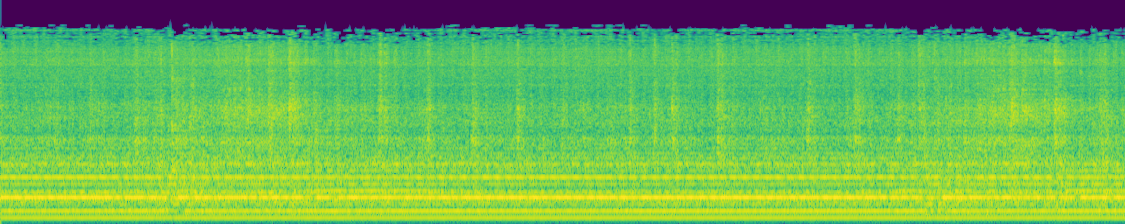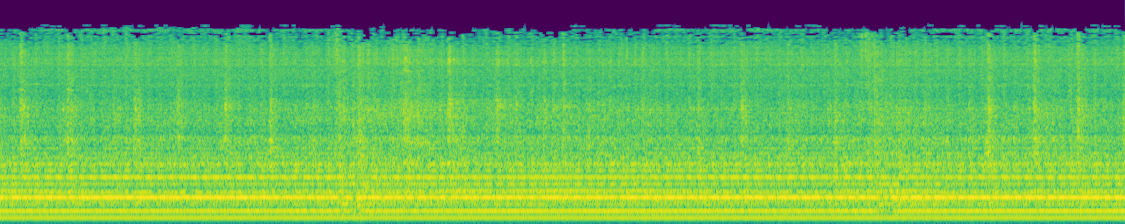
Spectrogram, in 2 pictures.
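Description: A drill bit scrapes and chatters as it cuts into a board.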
